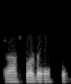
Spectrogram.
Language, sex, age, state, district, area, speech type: Kannada, male, 45-60, Karnataka, Raichur, rural, conversation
